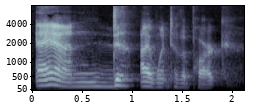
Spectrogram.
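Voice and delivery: slow, over-enunciated "And I went to the park"; a touch stiff and exaggerated on "And"; over-articulated. Shown as a demonstration. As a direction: hit every consonant of "And" too hard. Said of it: "I'm not going".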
